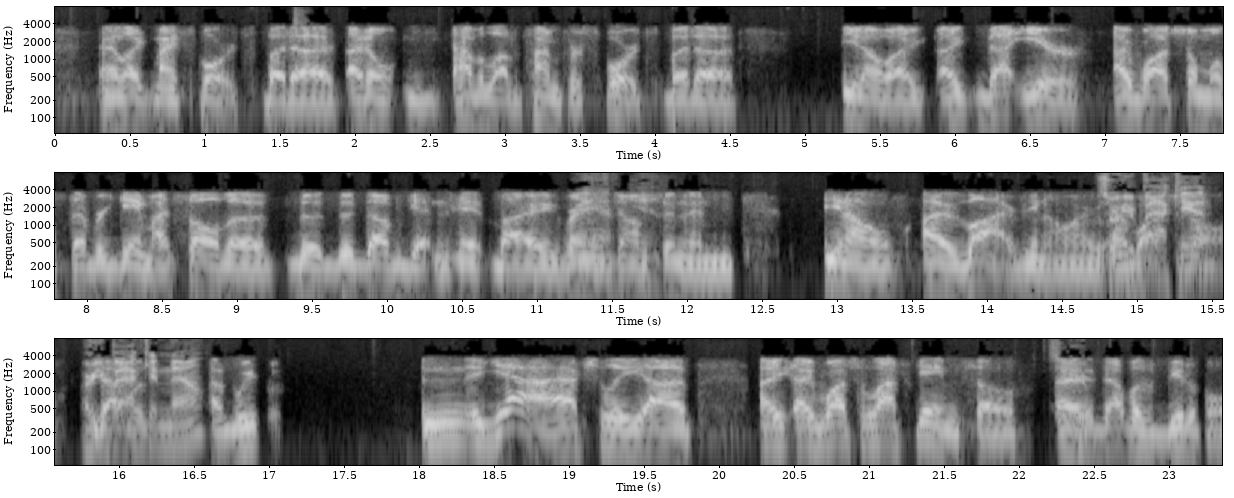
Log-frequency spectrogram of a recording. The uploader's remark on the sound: Cubs And DBacks Fans Calling.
